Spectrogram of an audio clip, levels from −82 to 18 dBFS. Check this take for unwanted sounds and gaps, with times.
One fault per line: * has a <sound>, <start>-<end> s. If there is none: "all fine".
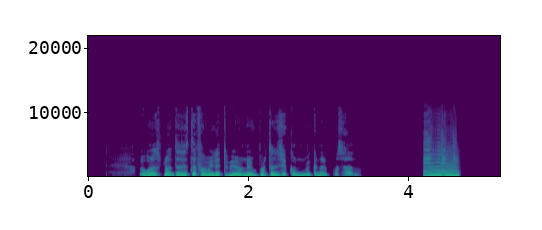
* has a laugh, 4.2-4.7 s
